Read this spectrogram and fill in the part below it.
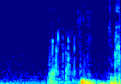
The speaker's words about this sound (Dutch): Zo, even een slokje water hoor.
